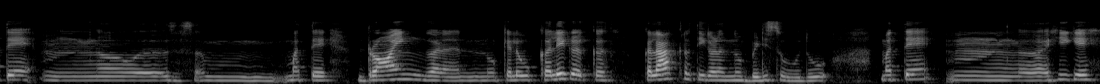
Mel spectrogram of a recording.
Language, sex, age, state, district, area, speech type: Kannada, female, 60+, Karnataka, Shimoga, rural, spontaneous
